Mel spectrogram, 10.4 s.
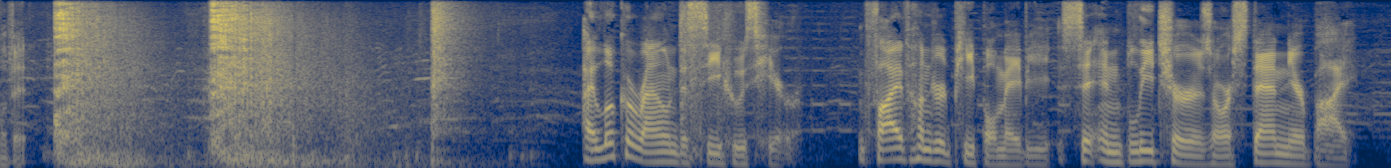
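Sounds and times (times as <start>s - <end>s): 
speech: 0.0s - 0.7s, 4.4s - 10.2s
low rumbling outdoor din: 0.0s - 4.5s
cannon and rifle fire at battle reenactment: 0.4s - 3.6s.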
